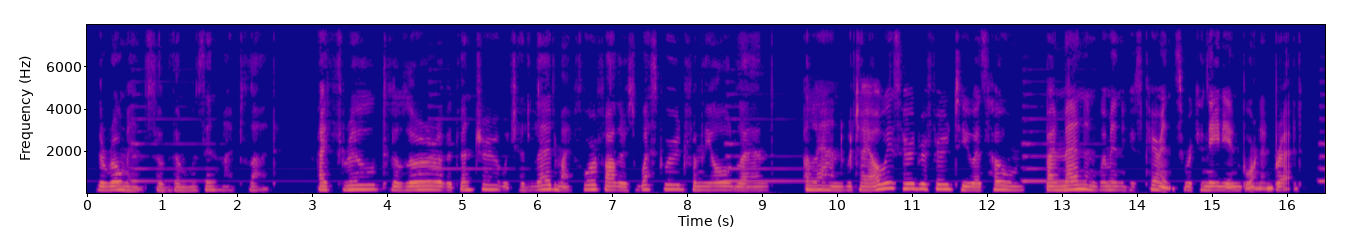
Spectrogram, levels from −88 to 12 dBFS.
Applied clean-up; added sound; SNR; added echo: classical method spectral subtraction.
